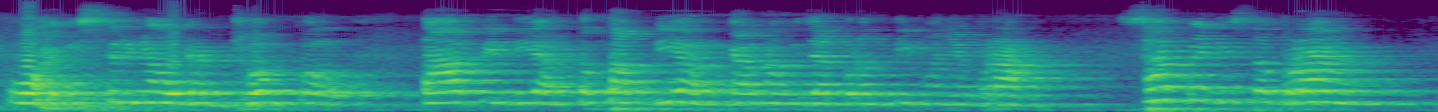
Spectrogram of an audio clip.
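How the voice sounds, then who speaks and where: A woman's voice: high-pitched, fairly even intonation, unhurried. A woman pastor preaching a sermon, telling a story and acting out its people, with a sing-song preaching cadence. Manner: storytelling preacher, acts out characters' lines; sing-song cadence, repeated address to the congregation. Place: large church hall. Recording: echoey church hall, distant mic, dull sound.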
